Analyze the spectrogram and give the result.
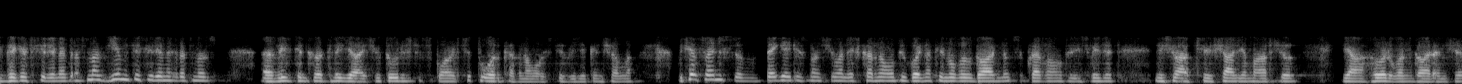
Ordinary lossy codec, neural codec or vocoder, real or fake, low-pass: Opus, 32 kbps; codec, 16 kHz, 1.1 kbps, Voila-Tokenizer; fake; 3.6 kHz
